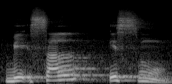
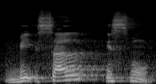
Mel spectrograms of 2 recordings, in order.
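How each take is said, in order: First: The words are said separately, as written. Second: The same.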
